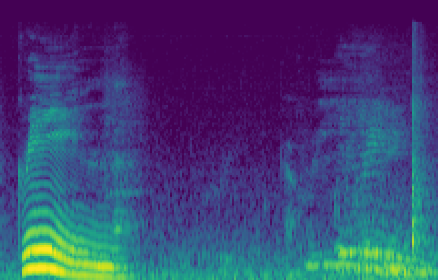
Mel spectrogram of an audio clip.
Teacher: Don't make it too short. This is a very long E. The N is just a little bit at the end.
